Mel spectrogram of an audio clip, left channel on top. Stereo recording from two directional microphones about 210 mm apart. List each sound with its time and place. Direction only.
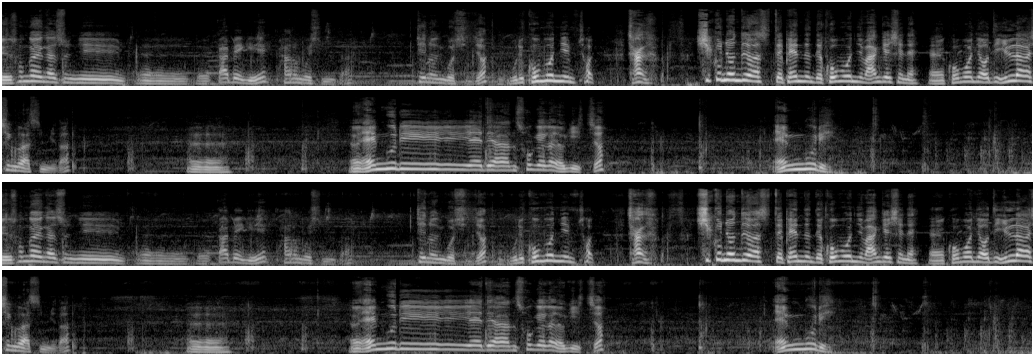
0.0 s a man's voice: centre (ahead or behind); by 3.2 s 20° left (ahead or behind)
4.1 s speech: 15° right (ahead or behind)
5.1 s a man's voice: 10° left (ahead or behind)
6.2 s speech: centre (ahead or behind)
12.2 s speech: 5° right (ahead or behind)
13.7 s a man's voice: 15° left (ahead or behind)
17.3 s a sound: centre (ahead or behind)
18.0 s a man's voice: 15° left (ahead or behind)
